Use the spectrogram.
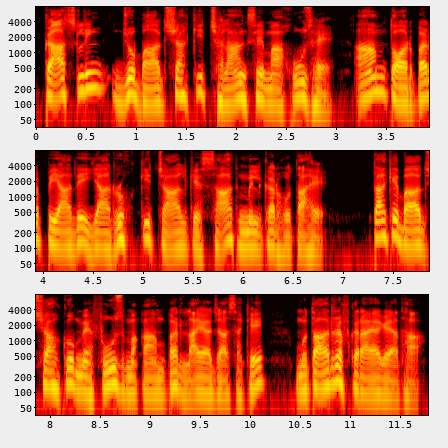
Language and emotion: Urdu, neutral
